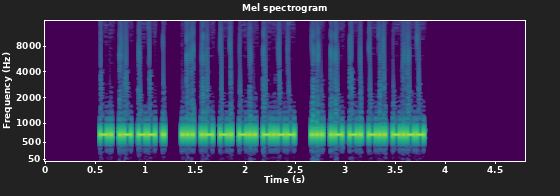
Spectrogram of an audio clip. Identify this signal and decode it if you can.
Morse code, heard as a keyed tone, about 50 wpm, 700 Hz. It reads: NAME SANDY SANDY
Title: K1USN SST QSO Practice 50wpm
